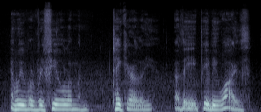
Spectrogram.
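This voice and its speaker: Very slowly, a man talks with an American accent. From Los Angeles, East LA. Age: 80s+. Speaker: war veteran. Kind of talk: oral history interview. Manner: halting, many fillers.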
